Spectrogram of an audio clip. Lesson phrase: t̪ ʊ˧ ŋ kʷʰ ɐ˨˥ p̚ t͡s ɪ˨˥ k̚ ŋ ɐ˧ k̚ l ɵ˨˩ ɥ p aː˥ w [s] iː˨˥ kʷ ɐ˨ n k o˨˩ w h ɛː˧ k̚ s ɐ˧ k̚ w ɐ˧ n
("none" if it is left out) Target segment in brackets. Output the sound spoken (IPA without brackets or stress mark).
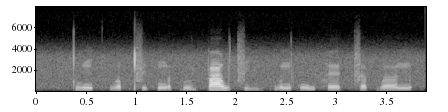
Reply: t͡s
